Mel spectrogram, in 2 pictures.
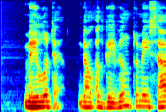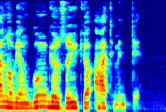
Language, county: Lithuanian, Tauragė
